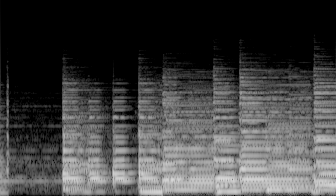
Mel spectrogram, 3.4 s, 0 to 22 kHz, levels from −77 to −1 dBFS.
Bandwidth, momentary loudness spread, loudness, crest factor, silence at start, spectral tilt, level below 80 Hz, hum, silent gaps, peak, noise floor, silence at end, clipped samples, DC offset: 7 kHz; 5 LU; -17 LUFS; 14 dB; 0 s; -8.5 dB/octave; -44 dBFS; none; none; -2 dBFS; -39 dBFS; 0 s; under 0.1%; under 0.1%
